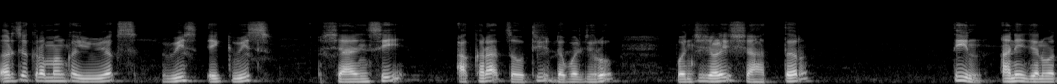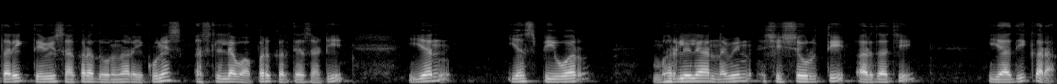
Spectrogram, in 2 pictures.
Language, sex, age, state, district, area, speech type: Marathi, male, 30-45, Maharashtra, Akola, rural, read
